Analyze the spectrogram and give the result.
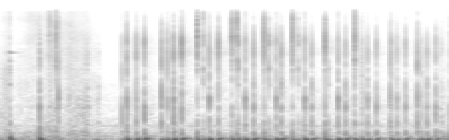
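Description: Long painted nails scratch and tap rapidly on the cover of a solid, book-sized brown leather (possibly faux) notebook with a metal clasp, held close to a microphone. A brief soft scratching opens the clip, then a fast run of short, crisp clicks and taps rides over a deep, boomy low thump.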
